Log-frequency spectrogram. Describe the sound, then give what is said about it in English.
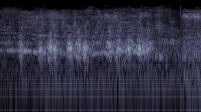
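Ducks quack in a quick, overlapping series of nasal calls, trailing off after a couple of seconds with no one talking. “Ducks, Max, you're missing out on the milk.”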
